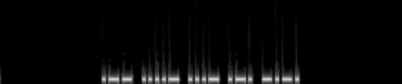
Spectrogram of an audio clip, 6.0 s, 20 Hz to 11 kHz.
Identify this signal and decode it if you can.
Morse code, heard as a keyed tone, about 24 wpm, 700 Hz. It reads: W4VRC
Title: Speed Racing - USA 1x3 Call Signs 20wpm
